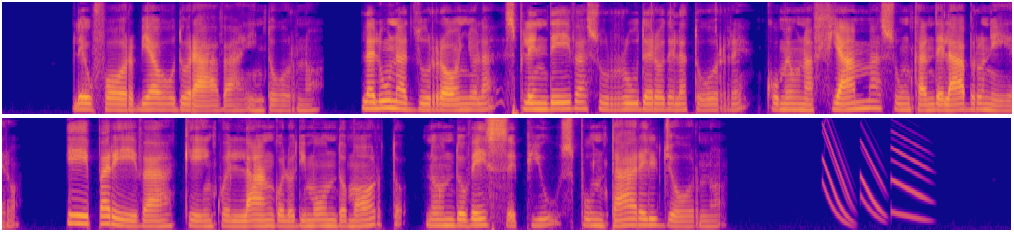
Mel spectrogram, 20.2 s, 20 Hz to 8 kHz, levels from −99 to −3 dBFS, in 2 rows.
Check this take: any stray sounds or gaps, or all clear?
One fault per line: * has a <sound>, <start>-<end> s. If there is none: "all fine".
* has a chirp, 18.3-19.5 s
